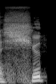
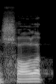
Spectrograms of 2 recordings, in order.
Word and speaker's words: should: to the doctor Hai itu bacanya shoot ya bukan salad yang cute Cut disini artinya seharusnya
